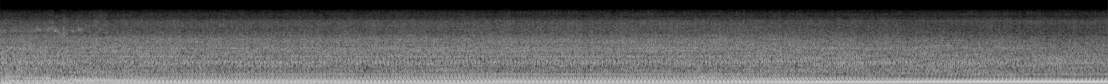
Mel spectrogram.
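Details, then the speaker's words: Craftsman push lawn mower after flywheel brake/kill assembly repair, started on choke: steady even drone at constant speed with no misses, surging or knocks; engine running normally. "Can you believe that inch makes such a difference?"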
